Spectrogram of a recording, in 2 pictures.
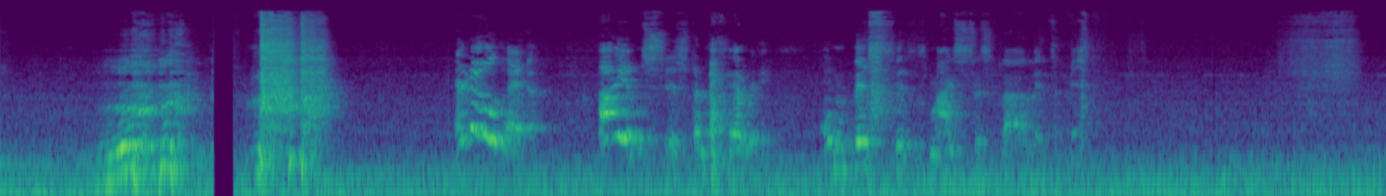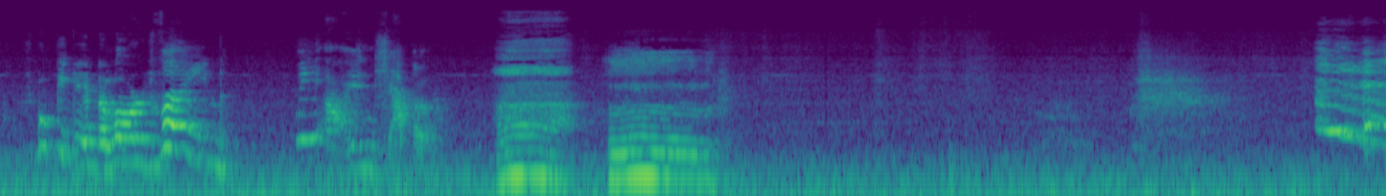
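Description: Young men laugh.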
